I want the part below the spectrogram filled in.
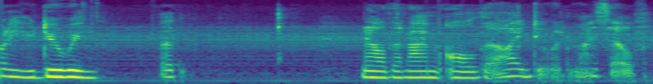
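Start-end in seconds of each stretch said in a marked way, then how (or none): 0.0-0.6 loud, teasing, mocking tone. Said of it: "make fun of my mother".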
